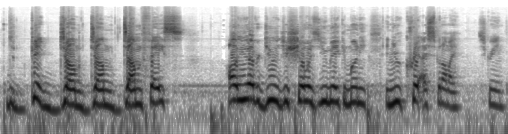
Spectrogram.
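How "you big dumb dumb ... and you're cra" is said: mock whiny kid complaining, a bit louder; hammed-up jealous viewer voice, slowing on dumb dumb face. Imitating a jealous viewer whining at the streamer. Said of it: "You're like".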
